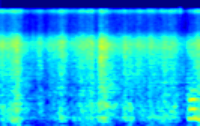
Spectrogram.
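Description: Thin plastic bag crinkling as it is handled, with a sharper crackle about a second in.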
